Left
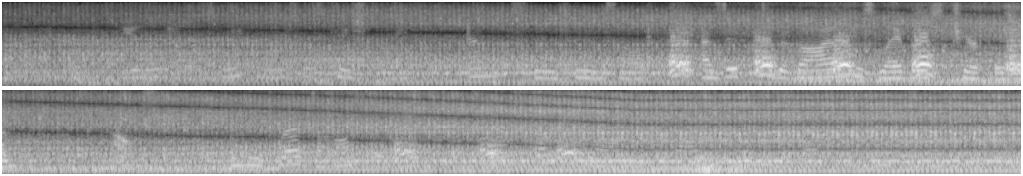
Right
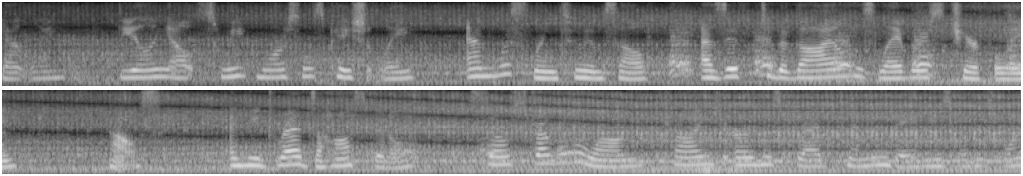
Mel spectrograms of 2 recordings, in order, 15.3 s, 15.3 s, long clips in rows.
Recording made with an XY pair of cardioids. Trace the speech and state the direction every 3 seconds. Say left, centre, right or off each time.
right, right, centre, right, right.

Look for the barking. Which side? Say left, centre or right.
left.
